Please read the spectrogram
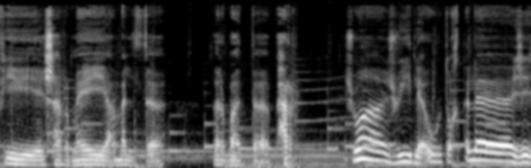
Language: Arabic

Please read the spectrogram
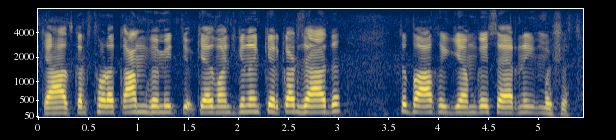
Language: Kashmiri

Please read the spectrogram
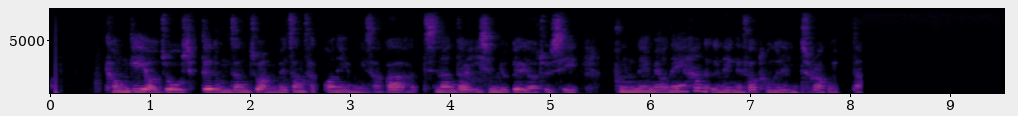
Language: Korean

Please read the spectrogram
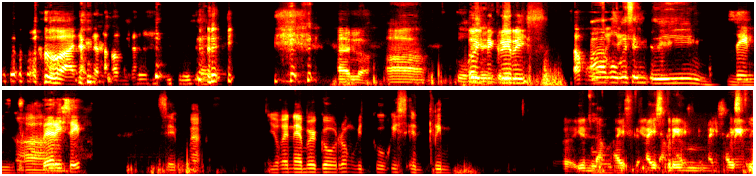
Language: Filipino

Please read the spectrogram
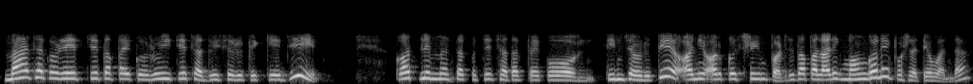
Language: Nepali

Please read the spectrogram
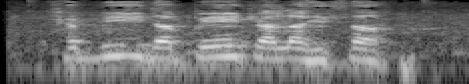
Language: Saraiki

